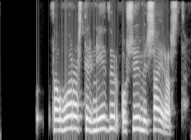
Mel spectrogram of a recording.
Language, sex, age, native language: Icelandic, female, 30-39, Icelandic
